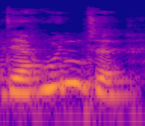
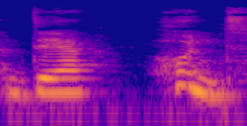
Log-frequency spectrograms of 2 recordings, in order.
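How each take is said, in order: First: The words run together without a pause. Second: A short pause comes before Hund. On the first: The speaker calls it wrong. "ne dis pas der Hund" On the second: The speaker calls it right. "tu as obligé de faire la pause pour faire le H, mais bien der Hund"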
